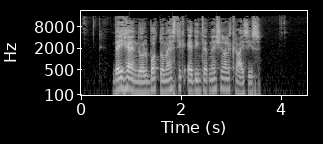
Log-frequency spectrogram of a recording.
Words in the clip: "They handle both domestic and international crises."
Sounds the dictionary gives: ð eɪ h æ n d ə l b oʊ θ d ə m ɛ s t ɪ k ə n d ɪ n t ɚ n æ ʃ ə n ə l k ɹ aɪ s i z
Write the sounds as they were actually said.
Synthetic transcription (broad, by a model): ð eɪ h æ n d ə l b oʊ t d ə m ɛ s t ɪ k ə n d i n t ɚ n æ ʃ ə n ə l k ɹ aɪ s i s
